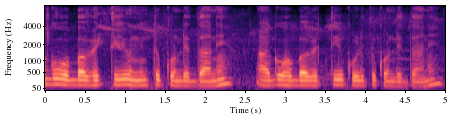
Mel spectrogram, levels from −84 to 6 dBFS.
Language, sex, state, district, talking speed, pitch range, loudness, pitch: Kannada, male, Karnataka, Koppal, 120 wpm, 120-140 Hz, -18 LUFS, 130 Hz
